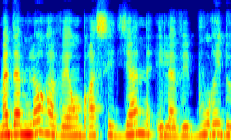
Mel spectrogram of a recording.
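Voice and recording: Someone is reading aloud in a natural voice, the intonation fairly even.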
